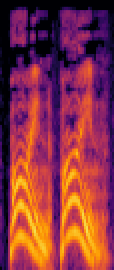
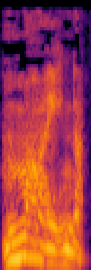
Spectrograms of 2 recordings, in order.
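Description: First: High, loud barking "Mine, mine"; barked. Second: Wolf growl. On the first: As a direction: snap out "Mine, mine" like a small dog. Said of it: "He barked". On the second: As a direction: growl "Mine" calmly like a wolf. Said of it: "growled the wolf". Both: A narrator's reading.

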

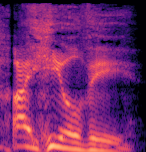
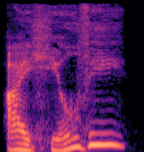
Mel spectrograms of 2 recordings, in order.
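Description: First: Said in the usual way. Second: THEE rising high in a question; puzzled echo. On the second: A narrator's reading. Guard to another guard, puzzled echo lifting THEE. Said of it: "one guard mouthed to another".

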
